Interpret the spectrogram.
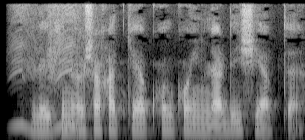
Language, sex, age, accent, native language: Uzbek, male, 18-24, Andijon, Uzbek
